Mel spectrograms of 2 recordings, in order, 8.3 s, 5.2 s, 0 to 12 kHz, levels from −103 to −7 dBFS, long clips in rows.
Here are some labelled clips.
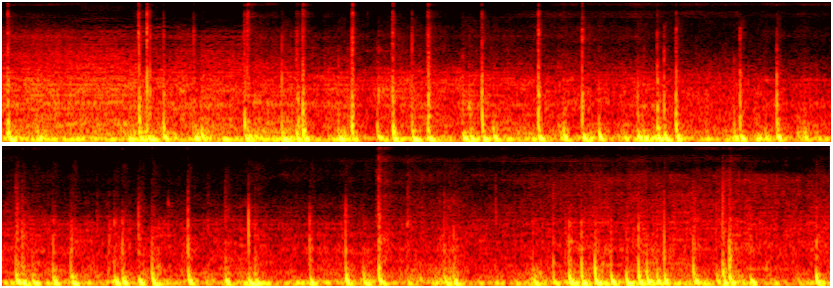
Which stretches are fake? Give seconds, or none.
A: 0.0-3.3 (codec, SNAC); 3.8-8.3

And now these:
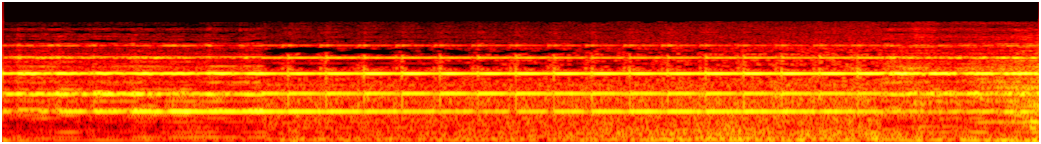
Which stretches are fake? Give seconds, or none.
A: 0.0-1.3 (codec, SNAC); 4.4-5.2

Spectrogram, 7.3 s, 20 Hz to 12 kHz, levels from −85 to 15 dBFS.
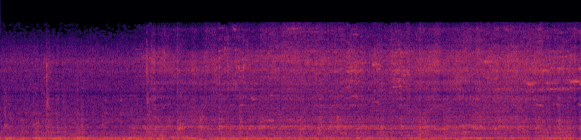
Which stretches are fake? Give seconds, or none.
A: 1.9-2.7 (codec, SNAC); 5.2-6.0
